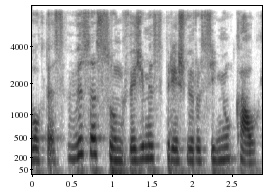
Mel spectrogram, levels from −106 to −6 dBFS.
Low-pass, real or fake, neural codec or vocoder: 7.2 kHz; real; none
